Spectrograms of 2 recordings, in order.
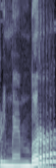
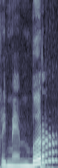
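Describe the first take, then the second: Both takes have the same delivery.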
